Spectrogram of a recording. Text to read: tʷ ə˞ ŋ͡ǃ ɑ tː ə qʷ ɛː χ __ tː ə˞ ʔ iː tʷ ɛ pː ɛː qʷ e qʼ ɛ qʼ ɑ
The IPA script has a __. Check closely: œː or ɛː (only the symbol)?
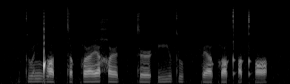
œː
